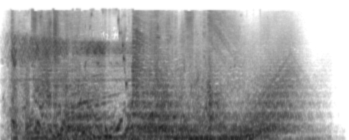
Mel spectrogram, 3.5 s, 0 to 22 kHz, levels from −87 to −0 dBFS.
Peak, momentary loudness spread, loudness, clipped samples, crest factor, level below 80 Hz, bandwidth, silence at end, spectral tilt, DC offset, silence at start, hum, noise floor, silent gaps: 0 dBFS; 8 LU; -15 LUFS; under 0.1%; 16 dB; -22 dBFS; 17 kHz; 0.4 s; -4 dB/octave; under 0.1%; 0.05 s; none; -39 dBFS; none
